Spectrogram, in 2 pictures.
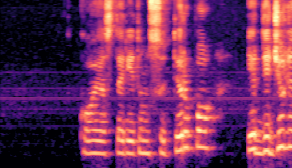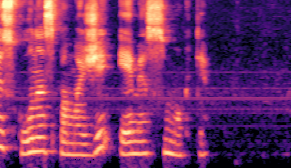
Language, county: Lithuanian, Kaunas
